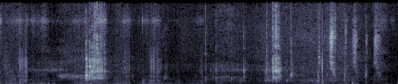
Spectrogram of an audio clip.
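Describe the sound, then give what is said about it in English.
A person does a playful imitation of a brown horse's neigh while reading a rhyme to a child, with short, breathy, whinnying bursts and some rustling and thumping handling noise around them. “Do you remember what sound the horsey makes?”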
